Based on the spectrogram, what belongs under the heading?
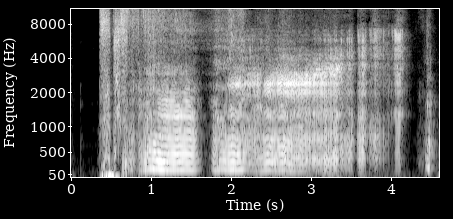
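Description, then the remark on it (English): A voice imitates a big, drawn-out fart: a loud buzzing, wobbling blurt that breaks briefly, continues with a warbling pitch, then trails off into breathy sputters. “And then, like, the fart was always the peakest fart. It wasn't like a little. It was like.”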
